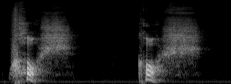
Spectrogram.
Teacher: No R sound, just a weird sh sound.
